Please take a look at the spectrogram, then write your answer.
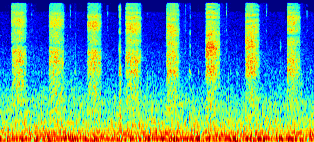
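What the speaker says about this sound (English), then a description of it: "Now Caitlin's applying the PK Peel neutralizing spray" Neutralizing spray is applied to skin in a quick series of about eight short hissing bursts from a pump bottle, close and evenly spaced over a low background hum.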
